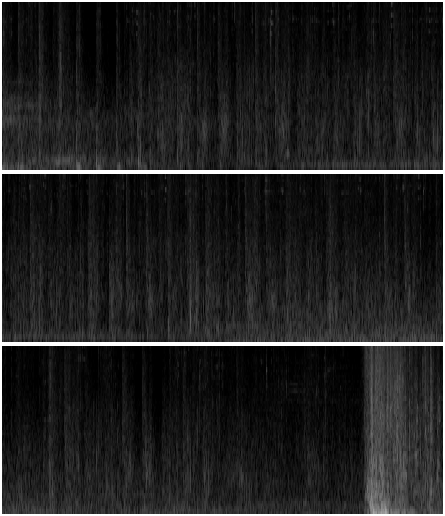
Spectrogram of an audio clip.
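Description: Footsteps crunch on snow and stones.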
